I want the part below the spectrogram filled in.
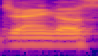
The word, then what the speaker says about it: Django: And Django says, "It's silent, hillbilly." – The D is silent, hillbilly.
